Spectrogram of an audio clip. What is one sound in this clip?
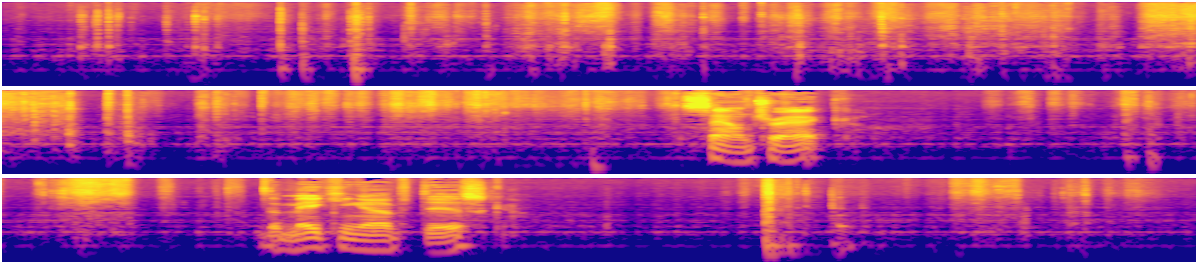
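Plastic and paper rustle as they are handled close by.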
